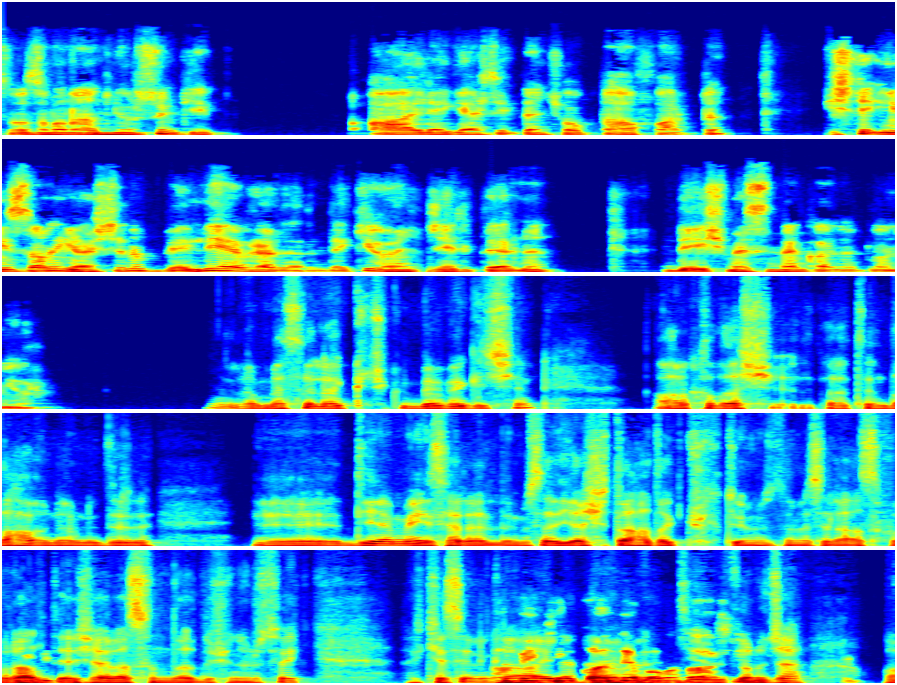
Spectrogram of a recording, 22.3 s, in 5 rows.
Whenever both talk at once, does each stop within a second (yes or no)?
no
